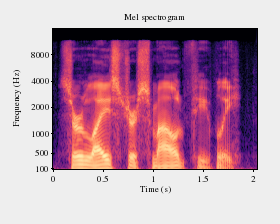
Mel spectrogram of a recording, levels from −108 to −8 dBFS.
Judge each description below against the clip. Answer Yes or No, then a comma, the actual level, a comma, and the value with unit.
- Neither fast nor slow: No, slow, 120 wpm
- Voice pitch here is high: No, very low, 90 Hz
